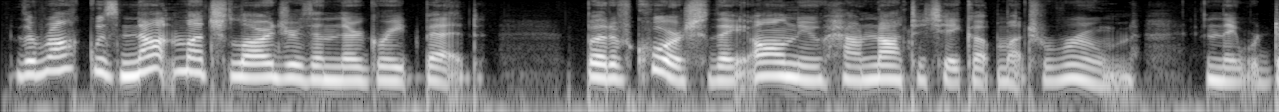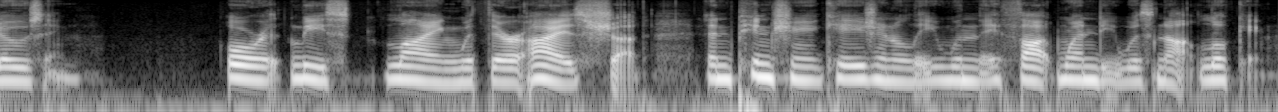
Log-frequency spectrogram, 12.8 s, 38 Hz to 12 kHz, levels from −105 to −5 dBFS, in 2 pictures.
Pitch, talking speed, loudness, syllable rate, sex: 210 Hz, 210 wpm, -19 LUFS, 5.3 syllables/s, female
